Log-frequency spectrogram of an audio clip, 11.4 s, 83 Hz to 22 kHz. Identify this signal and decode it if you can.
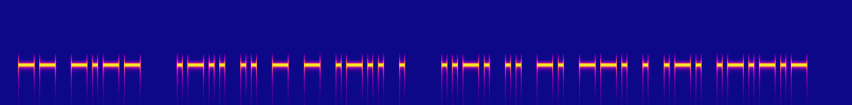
Morse code, heard as a keyed tone, about 17 wpm, 700 Hz. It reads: MY LITTLE FINGER.
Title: Sentences from Top 1600 Words 17wpm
